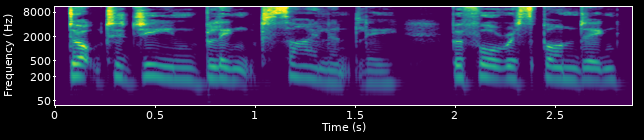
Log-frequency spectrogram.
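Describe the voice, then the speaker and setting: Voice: medium pitch, moderate pace, dry recording, clean studio sound. An audiobook narrator reading a scripted story.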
